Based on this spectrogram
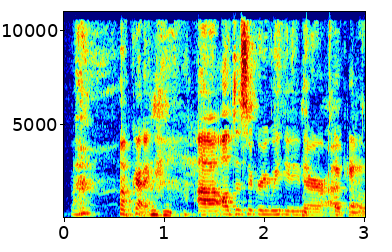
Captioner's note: laughter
